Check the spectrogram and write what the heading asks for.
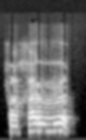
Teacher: را کی جو تشدید رہے گی اور زبر گر جائے گی رکنے کی صورت میں تو را کو زور دے کے پڑھیں گے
